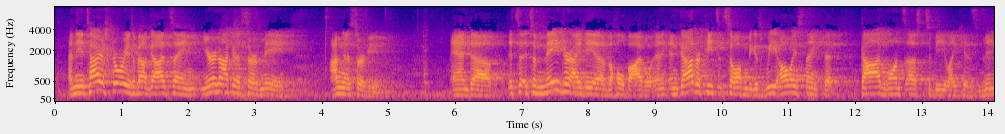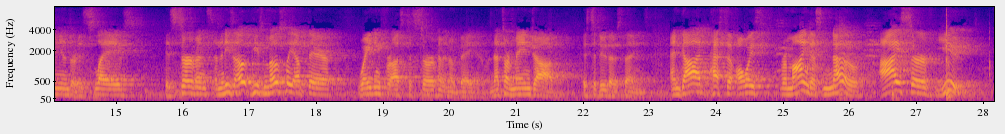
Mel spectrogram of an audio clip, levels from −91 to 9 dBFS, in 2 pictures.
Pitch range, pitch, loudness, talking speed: 135-175 Hz, 155 Hz, -17 LUFS, 200 wpm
